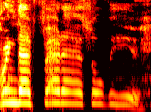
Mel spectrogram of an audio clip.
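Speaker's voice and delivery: acted-out yelling. Acting out how to yell at women on the street: imitating someone yelling. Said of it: "you gotta yell and scream at them".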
